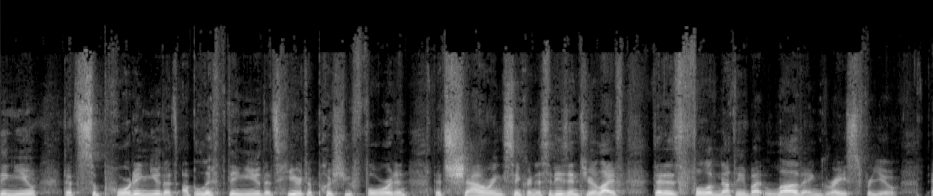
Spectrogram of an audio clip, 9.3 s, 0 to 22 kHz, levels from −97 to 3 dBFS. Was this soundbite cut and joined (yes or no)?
no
